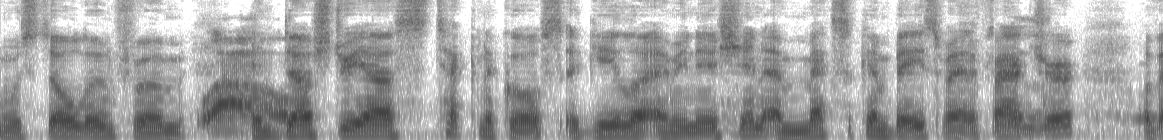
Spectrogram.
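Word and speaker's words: Águila: No, You should know how to stolen from pronounce the that. manufacturer. Yeah. It's Aguila or Aguila. How do you say that? Aguila.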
